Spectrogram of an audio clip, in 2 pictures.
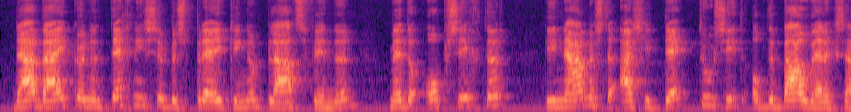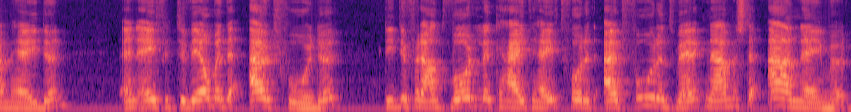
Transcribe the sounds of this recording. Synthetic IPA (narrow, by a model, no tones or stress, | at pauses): daːrbɛjkɵnəntɛχnisəbəsprejkɪŋənplaːtsfɪndən | mɛt̚dəʔɔpsɪxtər | dinaːmənzdəʔaɹʃitɛk̚tuzitʰɔp̚dəbawʋɛrksaːmɦejdən | ʔɛnejvəntyeːlˠmɛt̚dəʔœɥtfuːɹdər | d̥idəvəɾantʋʊːrdələkɦɛjtɦejftfʊːrətœɥtfuːəɾəntʋɛrknaːmənzdəʔaːnejmər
